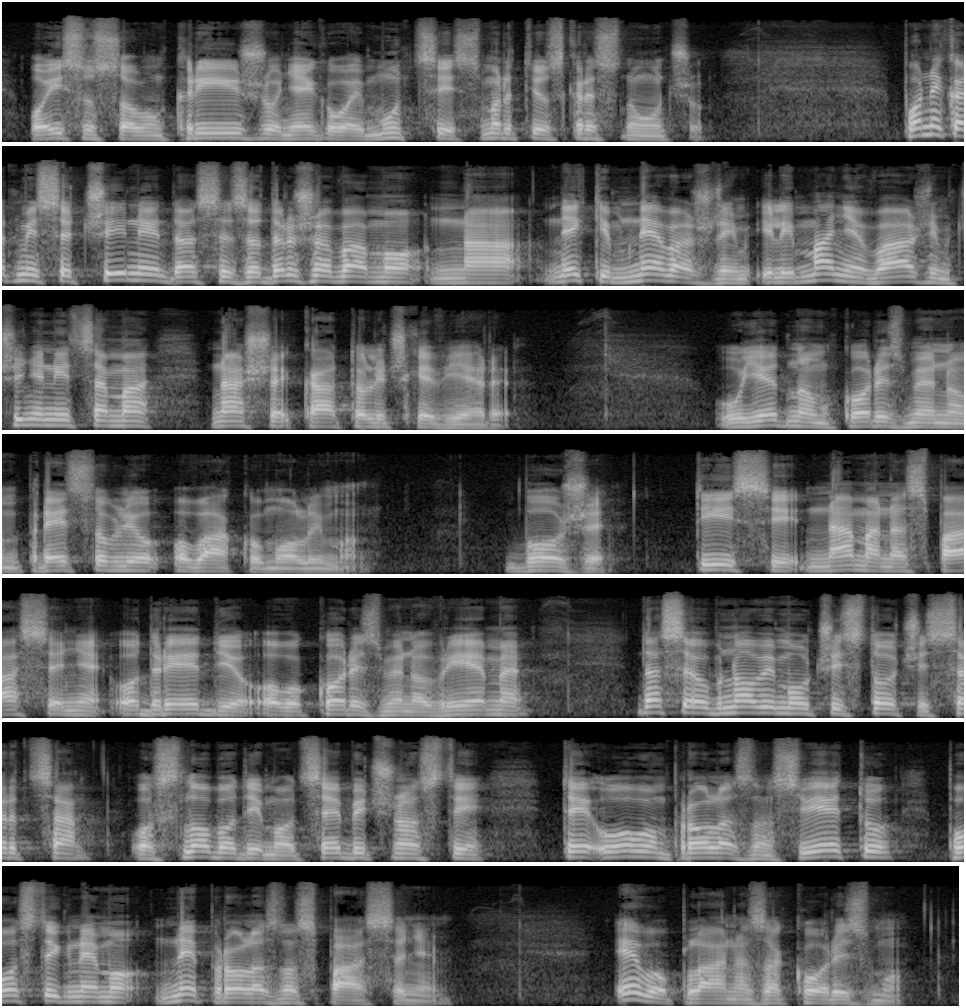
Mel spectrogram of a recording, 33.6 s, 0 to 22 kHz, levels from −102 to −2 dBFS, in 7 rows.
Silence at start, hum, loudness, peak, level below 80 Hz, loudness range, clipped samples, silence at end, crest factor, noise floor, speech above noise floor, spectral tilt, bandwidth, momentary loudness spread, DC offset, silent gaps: 0.15 s; none; -28 LUFS; -10 dBFS; -70 dBFS; 3 LU; under 0.1%; 0.3 s; 20 dB; -64 dBFS; 35 dB; -2.5 dB/octave; 13.5 kHz; 6 LU; under 0.1%; none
